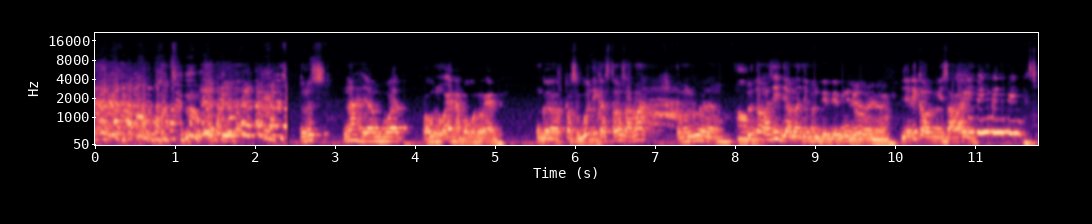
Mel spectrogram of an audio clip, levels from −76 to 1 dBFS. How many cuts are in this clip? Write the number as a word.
one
